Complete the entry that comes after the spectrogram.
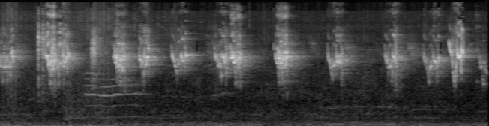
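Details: Budgies singing: a steady run of bright, buzzy chirps repeated about every half second, with a faint low hum underneath.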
